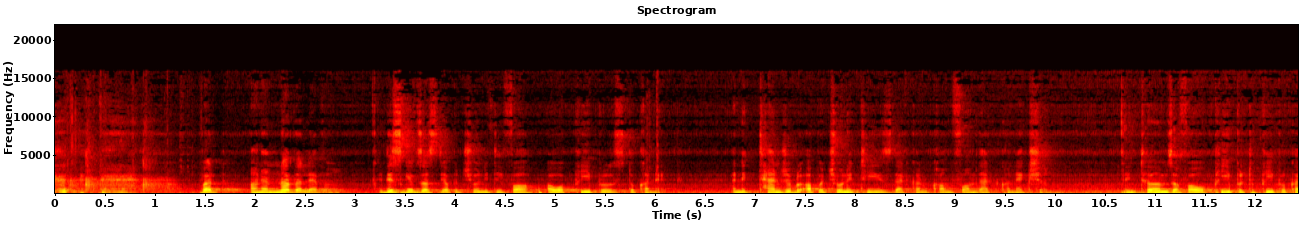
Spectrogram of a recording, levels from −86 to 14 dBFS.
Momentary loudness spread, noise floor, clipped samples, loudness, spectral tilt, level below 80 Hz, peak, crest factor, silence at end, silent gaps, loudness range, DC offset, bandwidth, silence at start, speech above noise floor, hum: 17 LU; -41 dBFS; under 0.1%; -20 LUFS; -8 dB/octave; -44 dBFS; -4 dBFS; 16 dB; 0 s; none; 3 LU; under 0.1%; 16 kHz; 0 s; 22 dB; none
